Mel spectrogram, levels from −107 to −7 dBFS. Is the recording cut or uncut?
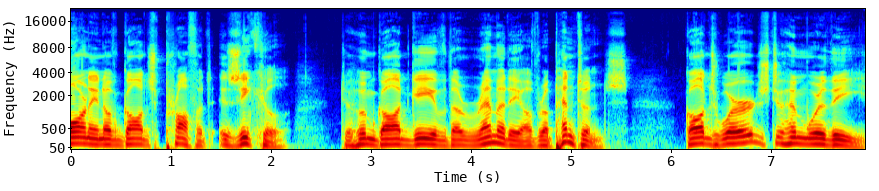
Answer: uncut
